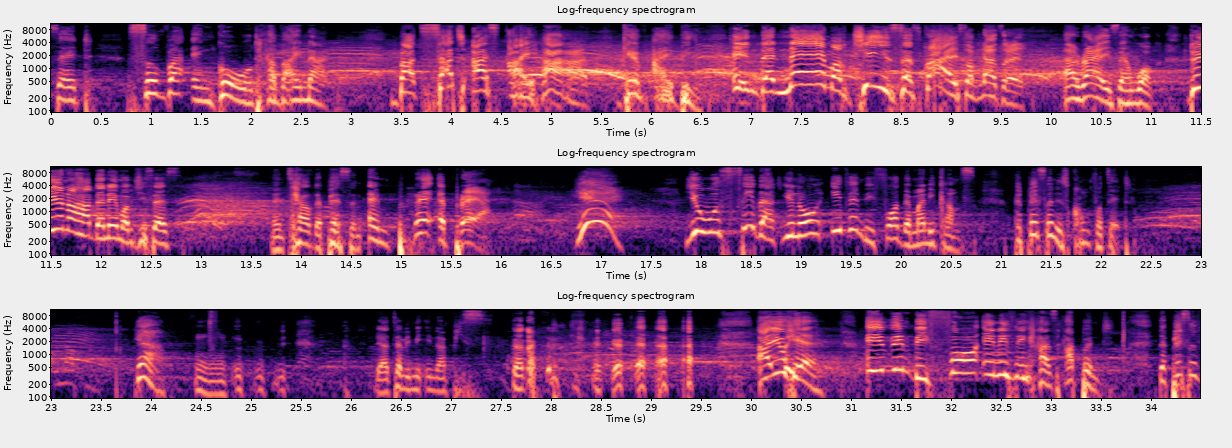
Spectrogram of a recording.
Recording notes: Preached At Servants Armed And Trained Campaign Camp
